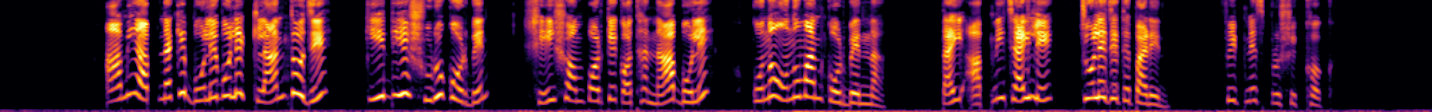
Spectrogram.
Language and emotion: Bengali, disgusted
